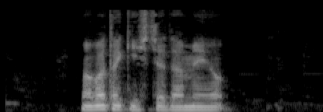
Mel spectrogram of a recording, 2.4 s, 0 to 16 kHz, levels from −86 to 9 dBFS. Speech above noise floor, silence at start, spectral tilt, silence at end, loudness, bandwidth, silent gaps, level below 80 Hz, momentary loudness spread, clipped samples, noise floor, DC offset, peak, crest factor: 43 dB; 0.6 s; -5.5 dB/octave; 0.75 s; -28 LUFS; 11.5 kHz; none; -48 dBFS; 7 LU; under 0.1%; -69 dBFS; under 0.1%; -10 dBFS; 18 dB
